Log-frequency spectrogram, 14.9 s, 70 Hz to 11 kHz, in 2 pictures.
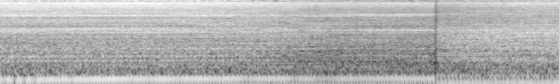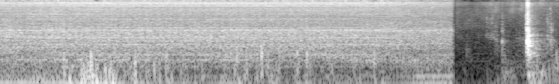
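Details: BMW X3 E83 after replacing the serpentine belt to fix a charging fault that drained the battery: smooth steady low idle hum with no belt squeal or chirp, then the engine note drops away; runs normally.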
